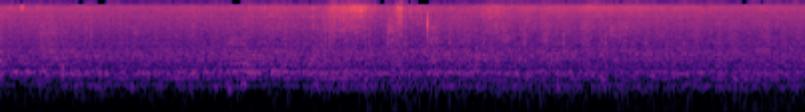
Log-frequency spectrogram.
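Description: Honey bees buzzing during a nuc transfer, a dense, steady swarm drone close by with no talk, individual bees flitting past now and then over the constant hum.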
